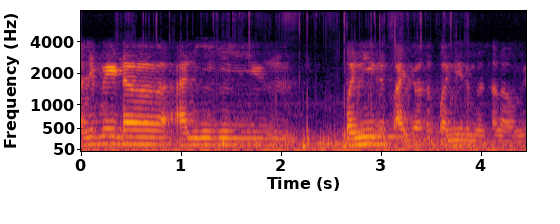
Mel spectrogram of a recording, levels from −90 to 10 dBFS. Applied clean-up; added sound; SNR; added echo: none; Wind / Fire; 8 dB; reverberation time 1.8 s.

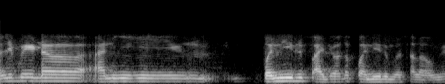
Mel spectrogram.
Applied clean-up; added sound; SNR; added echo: none; none; none; none.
